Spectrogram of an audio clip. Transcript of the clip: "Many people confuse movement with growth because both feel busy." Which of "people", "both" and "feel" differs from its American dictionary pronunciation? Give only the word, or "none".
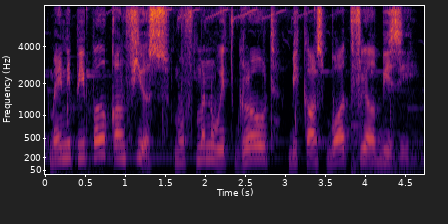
both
